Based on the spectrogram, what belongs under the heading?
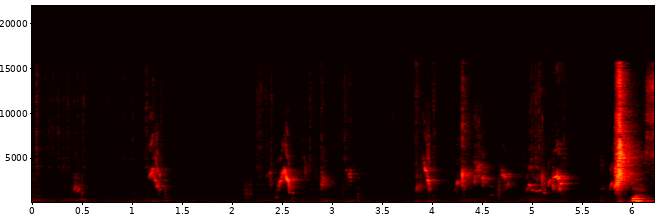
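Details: Warbling chatter from a pet budgerigar pair in a cage, November 2024: scattered bursts of buzzy chirps and squeaks separated by short silences, ending with a loud harsh screech.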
